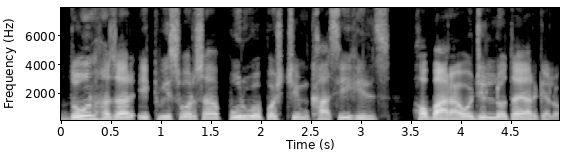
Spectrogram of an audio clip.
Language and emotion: Goan Konkani, neutral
